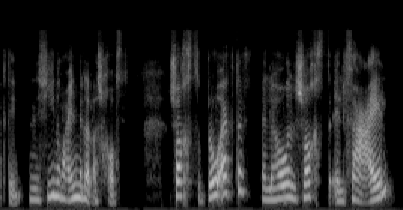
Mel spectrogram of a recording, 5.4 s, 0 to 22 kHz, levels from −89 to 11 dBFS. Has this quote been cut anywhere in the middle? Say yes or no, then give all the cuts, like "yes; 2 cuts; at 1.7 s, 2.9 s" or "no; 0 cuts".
no; 0 cuts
